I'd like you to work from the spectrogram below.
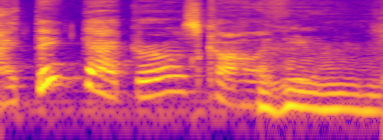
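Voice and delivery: lightly voiced mother, slow and soft; mother's voice. Mother pointing out the girl to her son, slow soft nudge. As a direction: softly imitate a mother's nudge.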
